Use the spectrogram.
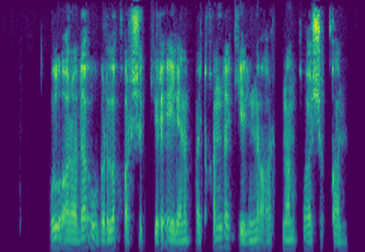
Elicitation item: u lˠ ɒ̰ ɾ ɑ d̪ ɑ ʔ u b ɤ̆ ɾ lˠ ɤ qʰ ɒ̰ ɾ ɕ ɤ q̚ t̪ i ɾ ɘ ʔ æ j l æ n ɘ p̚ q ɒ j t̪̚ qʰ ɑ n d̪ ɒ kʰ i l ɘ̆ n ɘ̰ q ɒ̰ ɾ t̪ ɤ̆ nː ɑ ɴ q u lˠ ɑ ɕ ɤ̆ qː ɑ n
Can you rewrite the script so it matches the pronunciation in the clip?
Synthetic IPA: u lˠ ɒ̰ ɾ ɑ d̪ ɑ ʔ u b ɤ̆ ɾ lˠ ɤ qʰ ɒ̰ ɾ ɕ ɤ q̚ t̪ i ɾ ɘ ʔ æ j l æ n ɘ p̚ q ɒ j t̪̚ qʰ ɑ n d̪ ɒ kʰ i l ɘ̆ n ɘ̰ ʔ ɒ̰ ɾ t̪ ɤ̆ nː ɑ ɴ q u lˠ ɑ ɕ ɤ̆ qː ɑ n

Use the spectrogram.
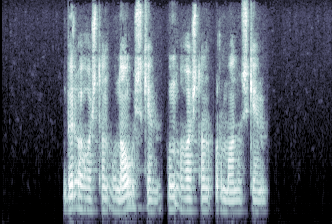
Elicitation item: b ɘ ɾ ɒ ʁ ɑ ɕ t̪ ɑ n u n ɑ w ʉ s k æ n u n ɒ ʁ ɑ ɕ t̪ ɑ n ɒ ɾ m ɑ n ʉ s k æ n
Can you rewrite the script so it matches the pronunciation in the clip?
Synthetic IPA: b ɘ ɾ ɒ ʁ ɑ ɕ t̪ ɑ n u n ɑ w ʉ s k æ n u n ɒ ʁ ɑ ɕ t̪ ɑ n u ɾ m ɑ n ʉ s k æ n

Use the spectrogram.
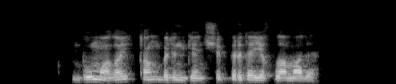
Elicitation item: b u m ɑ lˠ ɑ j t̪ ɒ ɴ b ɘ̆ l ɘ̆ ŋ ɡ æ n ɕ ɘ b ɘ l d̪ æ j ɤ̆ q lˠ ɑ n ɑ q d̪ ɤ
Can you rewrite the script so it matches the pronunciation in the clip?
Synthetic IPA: b u m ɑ lˠ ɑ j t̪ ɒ ɴ b ɘ̆ l ɘ̆ ŋ ɡ æ n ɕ ɘ b ɘ ɾ d̪ æ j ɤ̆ q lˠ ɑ m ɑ d̪ ɤ

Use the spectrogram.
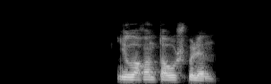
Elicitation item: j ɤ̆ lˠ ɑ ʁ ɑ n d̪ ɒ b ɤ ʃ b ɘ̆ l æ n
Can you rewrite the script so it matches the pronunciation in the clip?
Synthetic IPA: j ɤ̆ lˠ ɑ ʁ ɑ n t̪ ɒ w ɤ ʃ b ɘ̆ l æ n

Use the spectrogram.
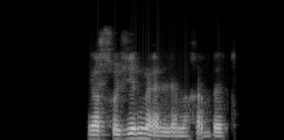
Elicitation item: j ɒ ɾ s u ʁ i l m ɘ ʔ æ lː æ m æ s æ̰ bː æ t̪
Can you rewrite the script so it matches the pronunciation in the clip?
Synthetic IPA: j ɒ ɾ s u ʑ i l m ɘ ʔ æ lː æ m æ χ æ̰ bː æ t̪

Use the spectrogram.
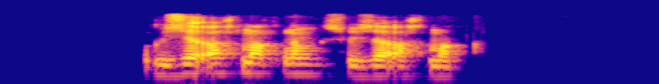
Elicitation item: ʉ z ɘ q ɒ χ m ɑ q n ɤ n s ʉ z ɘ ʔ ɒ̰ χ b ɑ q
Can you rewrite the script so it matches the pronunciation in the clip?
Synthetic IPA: ʉ z ɘ ʔ ɒ χ m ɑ q n ɤ ɴ s ʉ z ɘ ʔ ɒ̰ χ m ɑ q

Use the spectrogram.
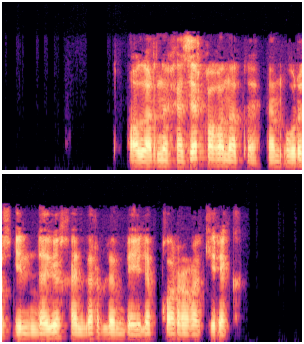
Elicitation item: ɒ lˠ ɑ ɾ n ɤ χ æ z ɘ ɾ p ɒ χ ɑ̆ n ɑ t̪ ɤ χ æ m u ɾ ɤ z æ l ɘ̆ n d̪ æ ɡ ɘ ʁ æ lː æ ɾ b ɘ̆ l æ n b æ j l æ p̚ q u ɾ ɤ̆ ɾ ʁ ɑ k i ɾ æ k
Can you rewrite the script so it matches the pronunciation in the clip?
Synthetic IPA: ɒ lˠ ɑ ɾ n ɤ χ æ z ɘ ɾ q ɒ ʁ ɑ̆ n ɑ t̪ ɤ h æ m u ɾ ɤ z i l ɘ̆ n d̪ æ ɡ ɘ χ æ lː æ ɾ b ɘ̆ l æ n b æ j l æ p̚ q ɒ ɾ ɤ̆ ɾ ʁ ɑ k i ɾ æ k

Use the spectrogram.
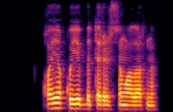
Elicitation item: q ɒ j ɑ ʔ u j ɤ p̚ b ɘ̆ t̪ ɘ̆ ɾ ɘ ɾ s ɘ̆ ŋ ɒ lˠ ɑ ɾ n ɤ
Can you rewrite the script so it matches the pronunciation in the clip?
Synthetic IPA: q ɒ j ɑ q u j ɤ p̚ b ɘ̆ t̪ ɘ̆ ɾ ɘ ɾ s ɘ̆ ŋ ɒ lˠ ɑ ɾ n ɤ

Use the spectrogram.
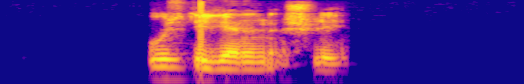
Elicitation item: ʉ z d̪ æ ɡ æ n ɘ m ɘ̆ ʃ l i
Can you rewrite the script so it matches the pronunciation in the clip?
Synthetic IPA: ʉ z d̪ i ɡ æ n ɘ n ɘ̆ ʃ l i

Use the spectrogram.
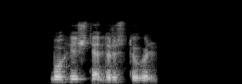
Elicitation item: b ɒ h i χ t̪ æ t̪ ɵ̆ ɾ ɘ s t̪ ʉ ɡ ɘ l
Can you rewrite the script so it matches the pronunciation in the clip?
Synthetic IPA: b u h i ɕ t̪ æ d̪ ɵ̆ ɾ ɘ s t̪ ʉ ɡ ɘ l

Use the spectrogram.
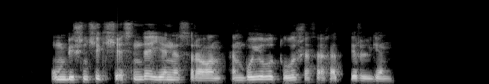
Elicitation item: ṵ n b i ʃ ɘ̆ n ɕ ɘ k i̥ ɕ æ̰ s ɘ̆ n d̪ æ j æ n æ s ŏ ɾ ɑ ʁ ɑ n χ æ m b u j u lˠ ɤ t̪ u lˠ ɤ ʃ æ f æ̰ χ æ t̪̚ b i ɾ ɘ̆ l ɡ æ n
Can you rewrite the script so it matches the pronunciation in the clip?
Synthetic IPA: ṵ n b i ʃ ɘ̆ n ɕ ɘ k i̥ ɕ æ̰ s ɘ̆ n d̪ æ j æ n æ s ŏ ɾ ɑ ʁ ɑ n h æ m b u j u lˠ ɤ t̪ u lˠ ɤ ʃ æ f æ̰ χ æ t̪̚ b i ɾ ɘ̆ l ɡ æ n

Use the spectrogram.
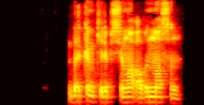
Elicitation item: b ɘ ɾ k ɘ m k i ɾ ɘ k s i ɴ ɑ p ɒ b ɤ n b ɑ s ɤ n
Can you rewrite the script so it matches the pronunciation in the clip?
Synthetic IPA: b ɘ ɾ k ɘ m k i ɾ ɘ p s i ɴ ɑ ʔ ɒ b ɤ n m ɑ s ɤ n

